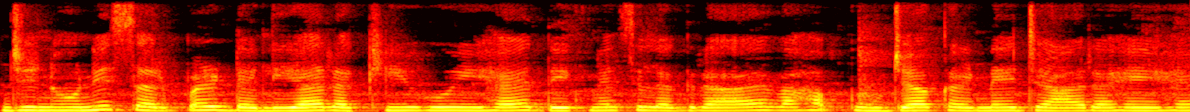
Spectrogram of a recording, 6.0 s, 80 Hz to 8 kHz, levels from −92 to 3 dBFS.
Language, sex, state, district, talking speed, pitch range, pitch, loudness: Hindi, female, Chhattisgarh, Balrampur, 180 wpm, 215-230 Hz, 220 Hz, -16 LUFS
